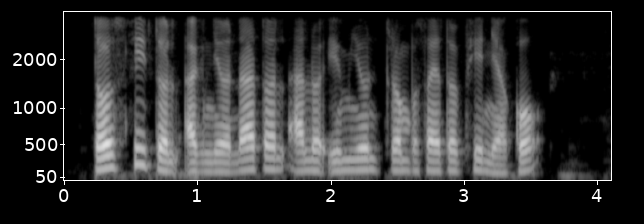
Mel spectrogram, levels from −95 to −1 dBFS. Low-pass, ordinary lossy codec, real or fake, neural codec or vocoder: 3.6 kHz; none; real; none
